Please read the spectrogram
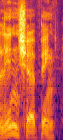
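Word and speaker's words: Linköping: How was the pronunciation of Linkoping? – I think Niles had that really nailed there, Linkoping. – Linkoping, okay. – Yeah, Linkoping. That was really good.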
